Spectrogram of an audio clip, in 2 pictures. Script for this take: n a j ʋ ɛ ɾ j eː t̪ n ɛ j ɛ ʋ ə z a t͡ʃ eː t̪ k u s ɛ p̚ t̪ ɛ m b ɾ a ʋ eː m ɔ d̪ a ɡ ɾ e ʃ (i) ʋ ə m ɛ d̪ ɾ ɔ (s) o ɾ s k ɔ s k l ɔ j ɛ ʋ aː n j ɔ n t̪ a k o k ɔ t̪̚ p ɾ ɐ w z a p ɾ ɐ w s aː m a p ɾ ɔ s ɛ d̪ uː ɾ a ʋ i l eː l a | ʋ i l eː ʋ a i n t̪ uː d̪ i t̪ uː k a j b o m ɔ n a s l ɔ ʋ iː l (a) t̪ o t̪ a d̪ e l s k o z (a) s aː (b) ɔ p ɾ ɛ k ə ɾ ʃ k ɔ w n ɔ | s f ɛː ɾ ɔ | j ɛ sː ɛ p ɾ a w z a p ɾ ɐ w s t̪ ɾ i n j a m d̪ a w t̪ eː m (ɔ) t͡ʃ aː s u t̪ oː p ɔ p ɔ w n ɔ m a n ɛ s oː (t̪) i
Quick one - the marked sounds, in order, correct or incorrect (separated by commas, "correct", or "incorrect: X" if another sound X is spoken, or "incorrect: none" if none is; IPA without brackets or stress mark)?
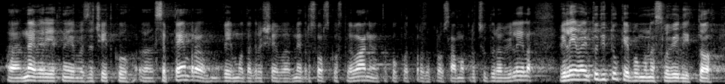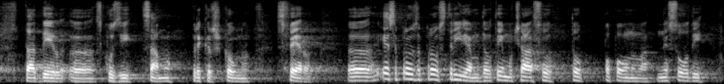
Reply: incorrect: ɛ, correct, incorrect: i, incorrect: i, incorrect: m, incorrect: u, incorrect: d̪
